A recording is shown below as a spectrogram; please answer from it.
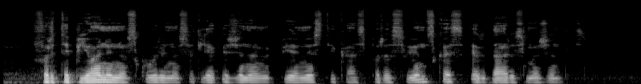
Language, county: Lithuanian, Vilnius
